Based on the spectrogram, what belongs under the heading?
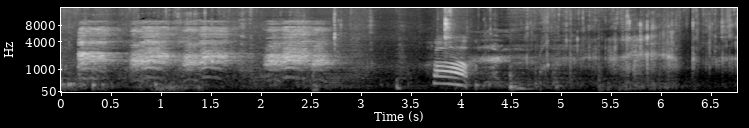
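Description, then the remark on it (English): Loud crunching of cereal being taste-tested, in several chewy bursts over the first few seconds, followed by a short vocal sound and quieter, continued chewing. “It does have a wicked crunch.”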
